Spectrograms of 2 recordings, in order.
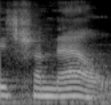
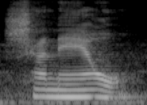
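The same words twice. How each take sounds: First: "Chanel" as shuh-NEL with final l; non-Thai pronunciation. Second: "Chanel" as cha-new, drawn out with final w; Thai pronunciation. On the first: Teacher contrasting with Thai usage, non-Thai pronunciation. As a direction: finish "Chanel" on a clear l. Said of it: "Thai people don't say". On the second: Teacher showing what Thais say instead, Thai pronunciation. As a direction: stretch "Chanel" into a w ending. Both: Shown as a demonstration.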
